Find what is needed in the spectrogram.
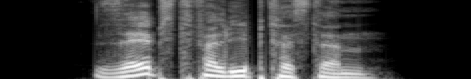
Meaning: strong dative masculine/neuter singular superlative degree of selbstverliebt
- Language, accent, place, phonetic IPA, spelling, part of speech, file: German, Germany, Berlin, [ˈzɛlpstfɛɐ̯ˌliːptəstəm], selbstverliebtestem, adjective, De-selbstverliebtestem.ogg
